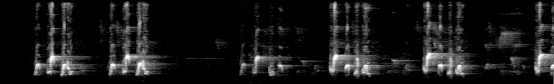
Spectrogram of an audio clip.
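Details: Caged red-whiskered bulbul used to lure others sings repeated bubbly, cheerful phrases of three to four quick warbling notes, about six phrases delivered roughly every second or so.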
